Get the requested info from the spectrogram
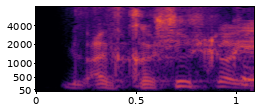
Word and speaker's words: Kosciuszko: Kosciuszko, yes, and there's a Pulaski, too.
